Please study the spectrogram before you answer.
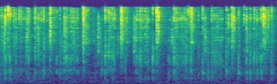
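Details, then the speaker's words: Sega Game Gear handheld console being repaired, shaken: dry, scattered clicking and light rattling from something small loose inside; debris found in the battery compartment. "Ah ouais, il y a un truc dedans. Ah, c'est quand même pas bon signe."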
